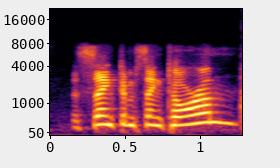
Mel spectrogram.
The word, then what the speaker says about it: Sanctum Sanctorum: And I thought that was a really good So then Hulk crashes in Doctor Strange's Sanctum Sanctorum. Wait, how do I say that? – Sanctum Sanctorum? – Oh, was I right? Okay. – Yeah, I think so, yeah.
